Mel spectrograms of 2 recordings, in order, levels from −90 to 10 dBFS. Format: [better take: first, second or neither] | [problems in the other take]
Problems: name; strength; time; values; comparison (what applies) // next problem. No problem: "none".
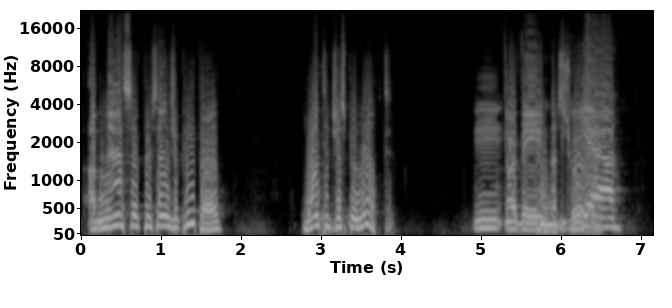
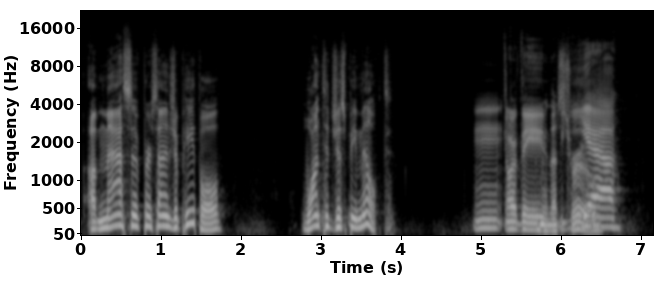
second | distortion; heavy; 6 dB below the speech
